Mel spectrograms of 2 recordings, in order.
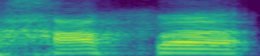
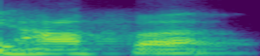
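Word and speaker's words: Rafa: that good perfect perfect the huffa is normally the harder part i just tell people to remember happy so happy huffa and that's how you pronounce my name i am a brazilian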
